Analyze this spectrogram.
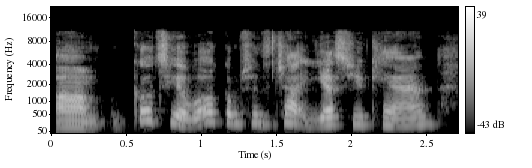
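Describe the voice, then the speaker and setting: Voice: mid-range voice, expressive, normal speed. A person in their thirties chatting casually with live-stream viewers from home in the countryside, rambling and laughing often. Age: 30s.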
